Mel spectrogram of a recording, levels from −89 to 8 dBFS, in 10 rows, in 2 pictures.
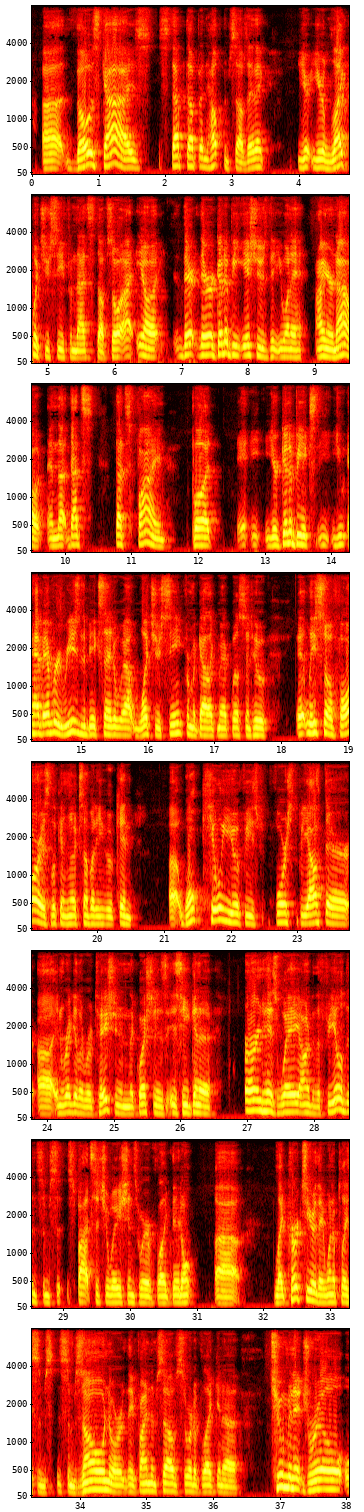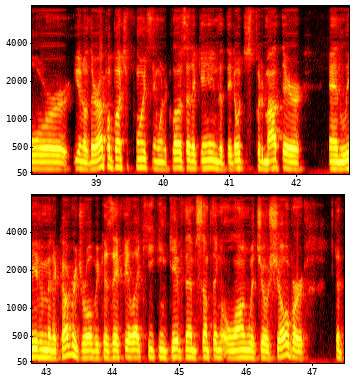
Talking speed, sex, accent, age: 230 wpm, male, American, 30-49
